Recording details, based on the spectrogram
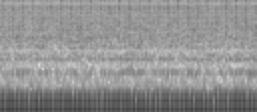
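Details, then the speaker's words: Porsche Boxster S flat-six idling after the power steering pressure line replacement: deep, even, steady rumble with no knocks or misses; residual fluid smoking off the headers; normal idle. "so i just got to let it burn off but i'm glad everything went together well engine runs seems to be running just fine"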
